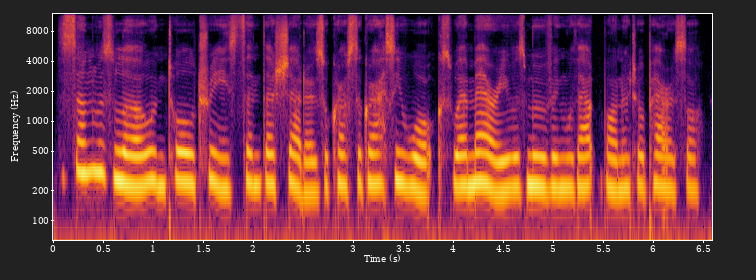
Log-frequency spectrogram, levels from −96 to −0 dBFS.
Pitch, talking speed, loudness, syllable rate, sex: 230 Hz, 200 wpm, -16 LUFS, 5.0 syllables/s, female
